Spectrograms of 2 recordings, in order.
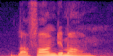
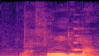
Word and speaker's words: La Fin du Monde: As I put it in F-O-N for some reason on my spelling, even though it's spelled F-I-N. Yeah. La Fin, like when you see the end of a movie.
